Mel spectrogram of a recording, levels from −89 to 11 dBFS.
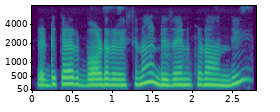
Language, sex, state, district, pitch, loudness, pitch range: Telugu, female, Andhra Pradesh, Annamaya, 205 Hz, -15 LUFS, 200-230 Hz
